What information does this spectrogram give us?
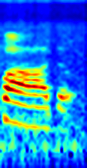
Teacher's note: Long vowel sounds pronounced in back of vocal tract and the tongue in completely opened of the mouth and lip is spread.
